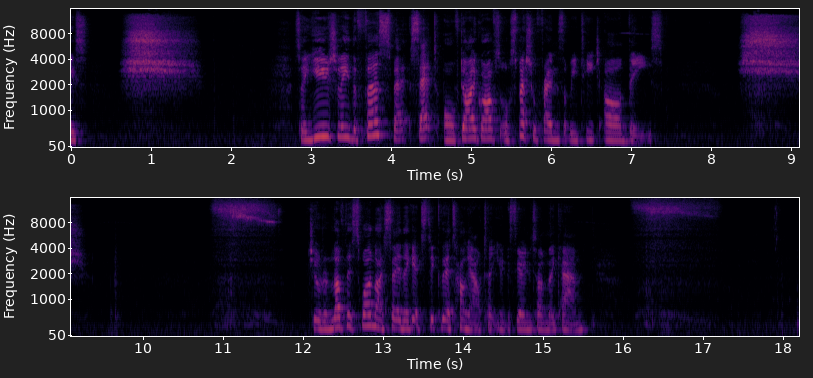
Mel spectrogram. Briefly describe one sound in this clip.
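A woman makes long hissing and breathy speech sounds close to a microphone.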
